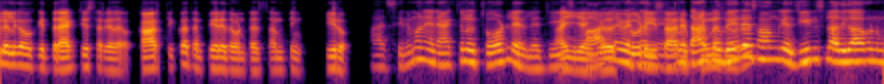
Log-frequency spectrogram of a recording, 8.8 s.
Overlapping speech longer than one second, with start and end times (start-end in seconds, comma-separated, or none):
5.6-7.5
